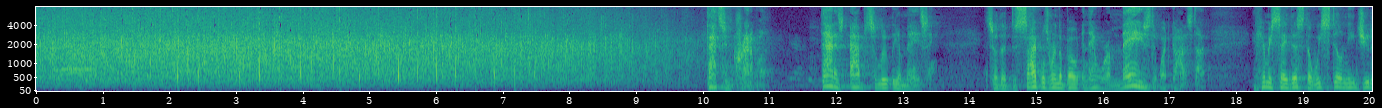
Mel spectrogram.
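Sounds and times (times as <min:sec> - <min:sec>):
audience applauding: 0:00.0 - 0:10.2
speech: 0:10.2 - 0:11.0, 0:11.8 - 0:13.5, 0:14.3 - 0:20.0.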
